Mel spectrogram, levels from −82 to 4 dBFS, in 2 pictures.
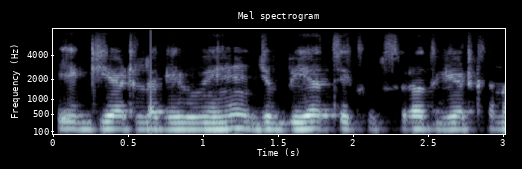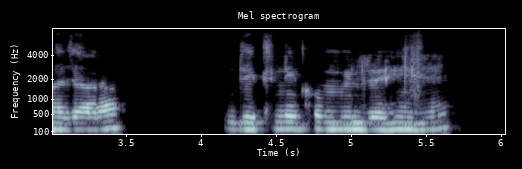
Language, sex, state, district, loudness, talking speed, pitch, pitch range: Hindi, male, Bihar, Saran, -19 LUFS, 170 wpm, 145 Hz, 140-150 Hz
